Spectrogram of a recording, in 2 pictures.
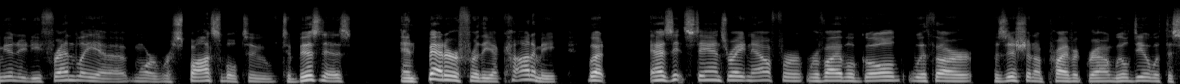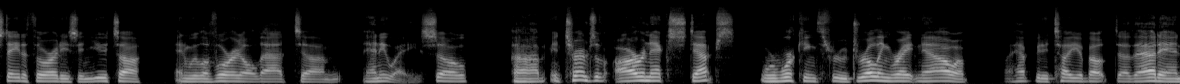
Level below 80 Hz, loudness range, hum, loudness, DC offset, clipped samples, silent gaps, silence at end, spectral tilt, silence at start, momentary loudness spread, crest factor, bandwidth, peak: -68 dBFS; 7 LU; none; -25 LUFS; under 0.1%; under 0.1%; none; 0 s; -5.5 dB/octave; 0 s; 11 LU; 22 dB; 16 kHz; -4 dBFS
